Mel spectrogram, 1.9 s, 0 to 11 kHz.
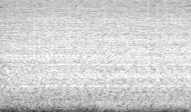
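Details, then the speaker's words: Copart auction car, likely a 2001 Toyota Camry, just picked up: steady, even idle with a smooth hum and no ticking, knocking or stumbling; running healthy. "sounds like it's running pretty good"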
